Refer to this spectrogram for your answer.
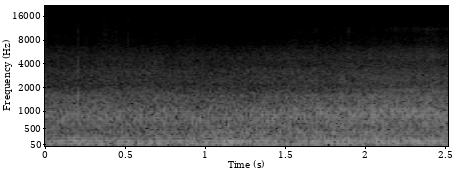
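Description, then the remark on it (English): A steady, low engine rumble of a bus approaching a bus stop, rolling slowly and holding an even loudness throughout, with street traffic noise around it and no talking. “I'm trying to see if this is the bus, because they got water right there.”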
